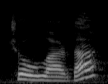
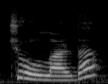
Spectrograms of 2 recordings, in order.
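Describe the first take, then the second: No difference in how they are said.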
